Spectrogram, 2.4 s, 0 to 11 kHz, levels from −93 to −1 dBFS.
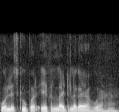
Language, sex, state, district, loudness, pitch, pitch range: Hindi, male, Jharkhand, Palamu, -14 LUFS, 130 Hz, 125-135 Hz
